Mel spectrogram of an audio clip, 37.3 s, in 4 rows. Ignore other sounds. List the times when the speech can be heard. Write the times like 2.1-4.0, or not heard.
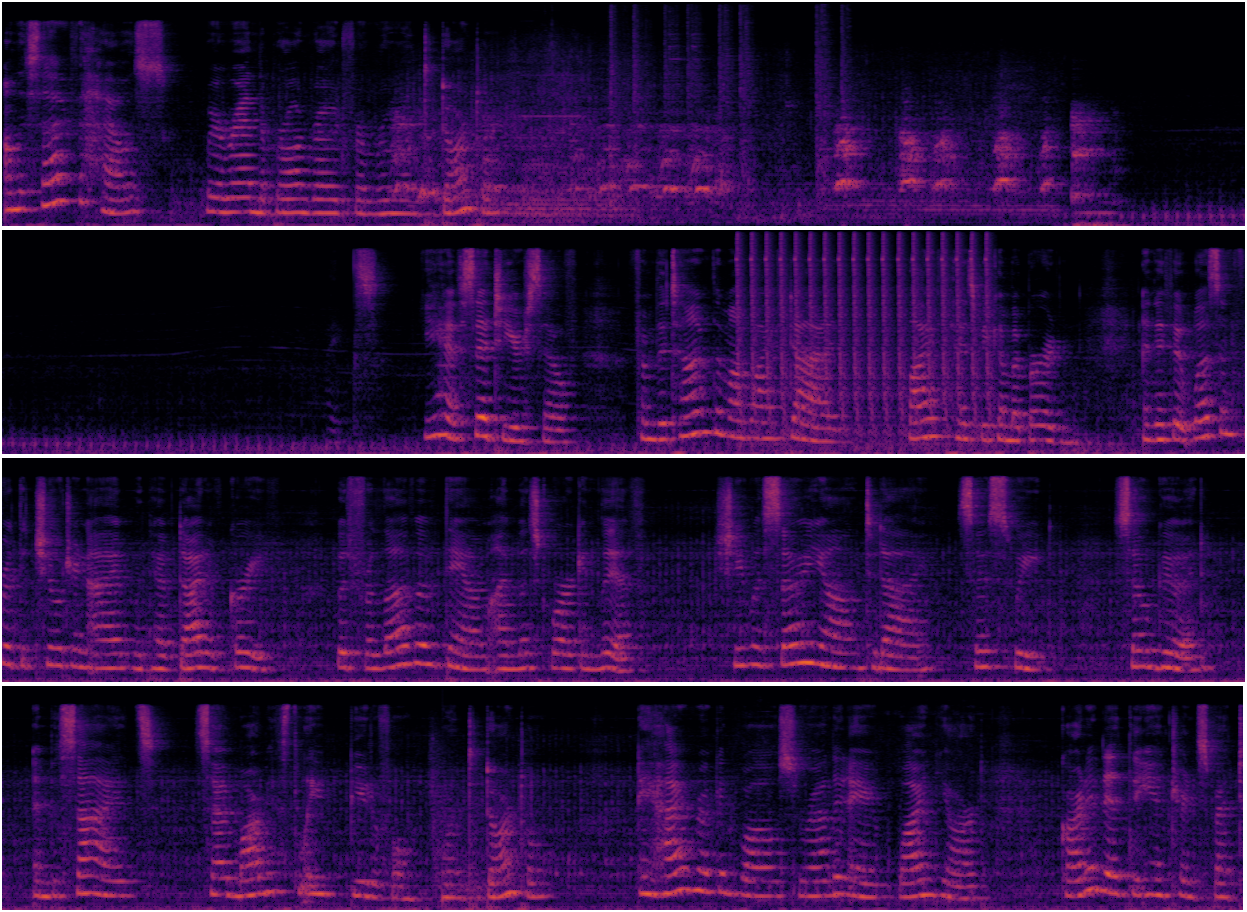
0.0-3.9, 11.8-37.2.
